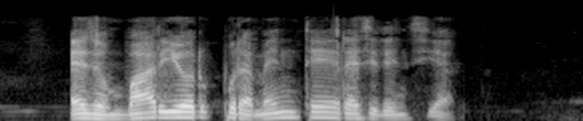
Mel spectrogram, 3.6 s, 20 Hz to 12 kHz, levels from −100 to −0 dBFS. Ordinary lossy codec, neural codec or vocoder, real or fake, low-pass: AAC, 48 kbps; none; real; 7.2 kHz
